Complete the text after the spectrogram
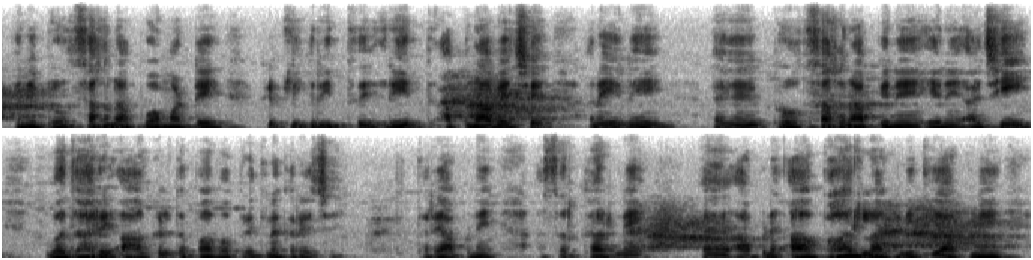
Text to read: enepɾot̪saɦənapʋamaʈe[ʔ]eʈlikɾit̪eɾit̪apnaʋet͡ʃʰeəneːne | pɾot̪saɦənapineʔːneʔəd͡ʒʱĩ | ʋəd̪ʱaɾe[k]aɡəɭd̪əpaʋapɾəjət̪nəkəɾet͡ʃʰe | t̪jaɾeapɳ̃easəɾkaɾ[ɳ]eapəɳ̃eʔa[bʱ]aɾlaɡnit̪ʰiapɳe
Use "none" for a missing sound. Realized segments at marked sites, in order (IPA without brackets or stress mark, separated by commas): k, ʔ, n, bʱ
